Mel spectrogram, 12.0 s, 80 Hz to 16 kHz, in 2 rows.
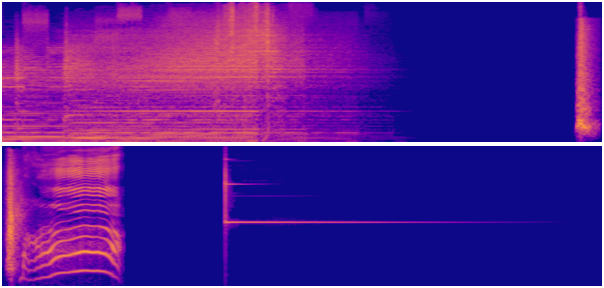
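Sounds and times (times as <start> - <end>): bell-like chime: 8.2 - 11.2.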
